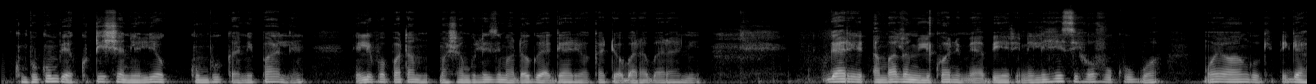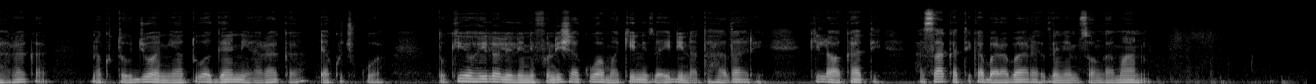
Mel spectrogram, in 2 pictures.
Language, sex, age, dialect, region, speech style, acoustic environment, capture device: Swahili, male, 18-24, Kenya - Nairobi Sheng-influenced, Kenya, relaxed; anxious, silence, desktop / Windows / Chrome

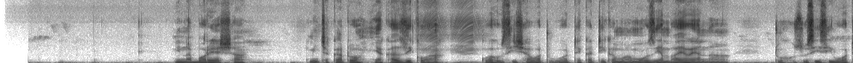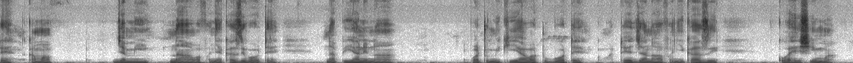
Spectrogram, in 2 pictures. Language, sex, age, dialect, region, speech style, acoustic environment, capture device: Swahili, male, 18-24, Kenya - Nairobi Sheng-influenced, Kenya, focused; relaxed, nature, mobile / Linux / Chrome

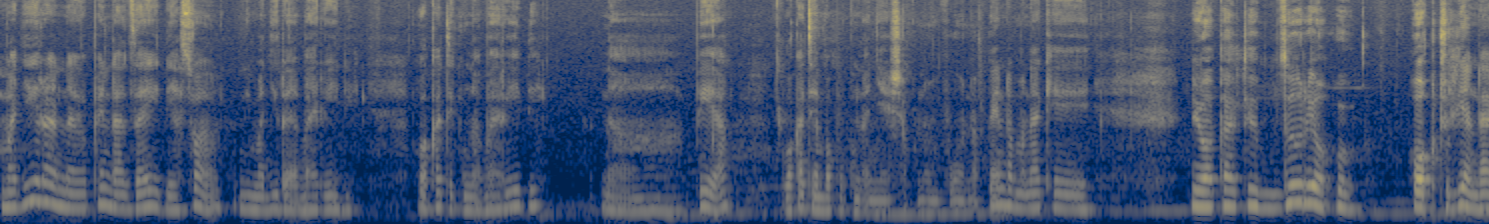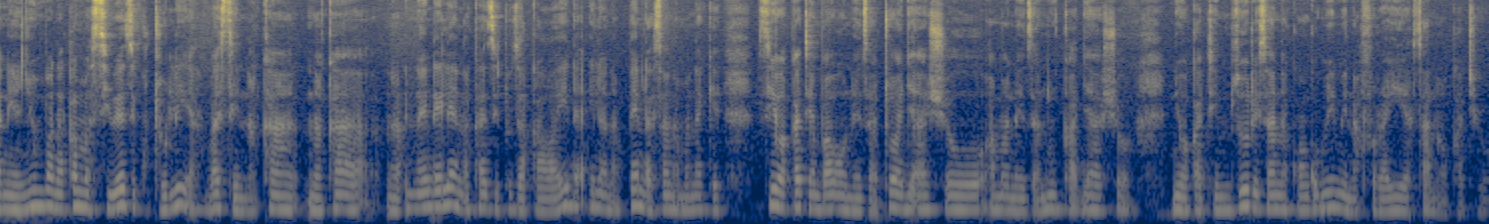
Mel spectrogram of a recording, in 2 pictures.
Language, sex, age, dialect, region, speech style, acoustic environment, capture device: Swahili, female, 35-44, Kenya - Nairobi Sheng-influenced, Kenya, focused, nature; silence; appliances, desktop / Windows / Chrome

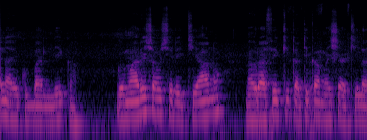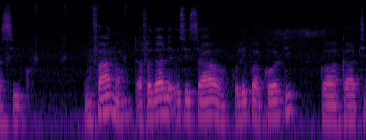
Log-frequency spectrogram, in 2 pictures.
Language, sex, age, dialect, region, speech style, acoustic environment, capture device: Swahili, male, 18-24, Kenya - Nairobi Sheng-influenced, Kenya, happy, music, desktop / Windows / Chrome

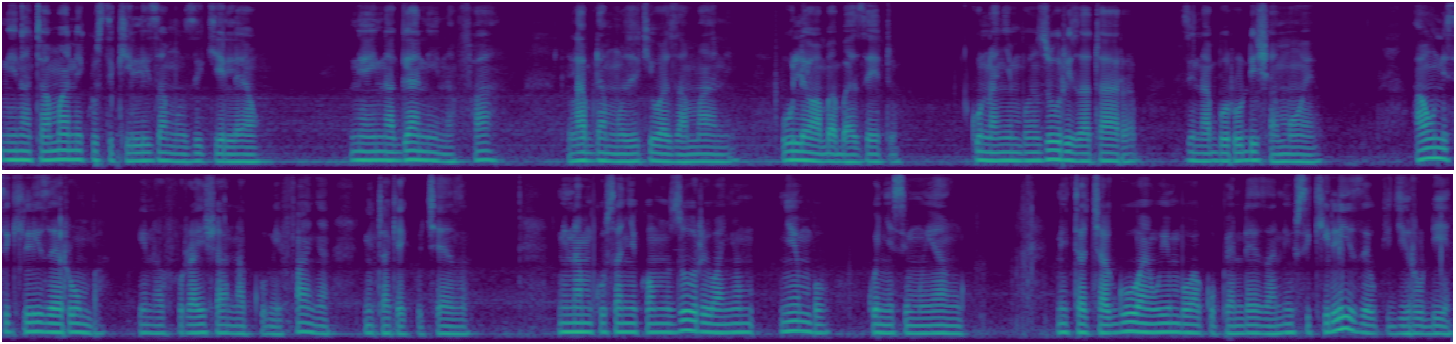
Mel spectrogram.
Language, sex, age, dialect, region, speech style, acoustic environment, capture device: Swahili, male, 25-34, Kenya - Nairobi Sheng-influenced, Kenya, excited, nature, mobile / Linux / Chrome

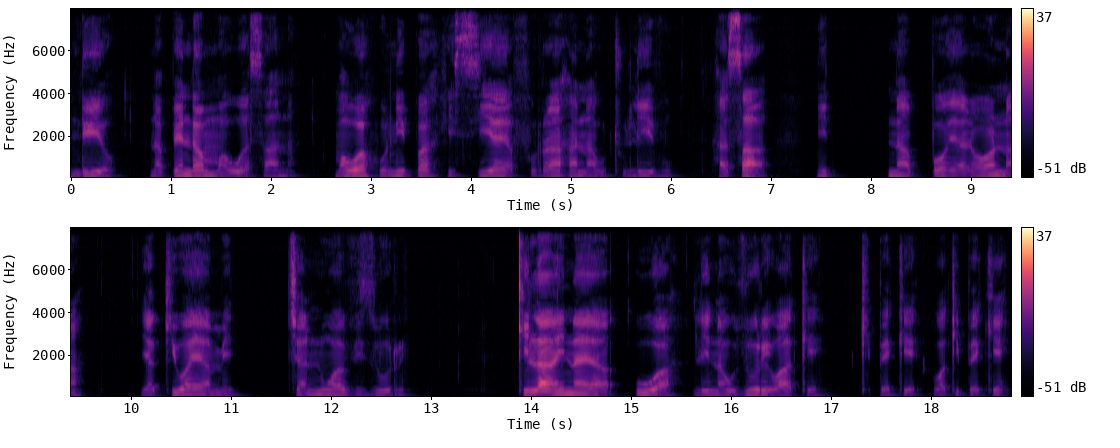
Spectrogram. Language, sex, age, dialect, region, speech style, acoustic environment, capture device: Swahili, male, 25-34, Kenya - Nairobi Sheng-influenced, Kenya, relaxed, music, desktop / Windows / Chrome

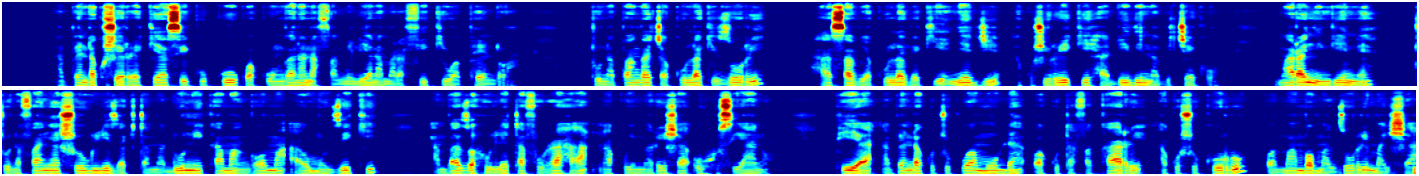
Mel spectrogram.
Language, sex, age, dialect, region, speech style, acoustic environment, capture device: Swahili, male, 25-34, Kenya - Nairobi Sheng-influenced, Kenya, relaxed; focused, silence; nature, mobile / Linux / Chrome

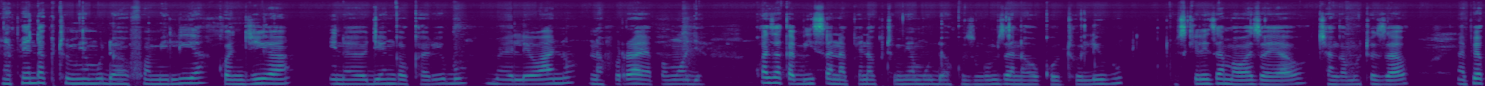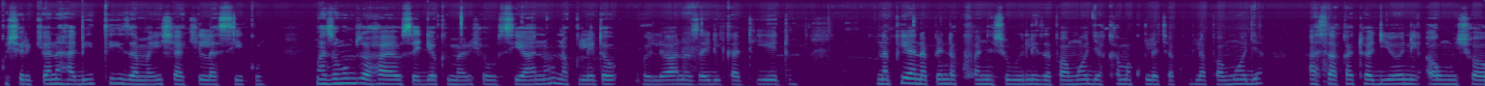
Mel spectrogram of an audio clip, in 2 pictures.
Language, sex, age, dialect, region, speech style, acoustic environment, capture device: Swahili, female, 18-24, Kenya - Mombasa, Kenya, relaxed, silence, mobile / Linux / Chrome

